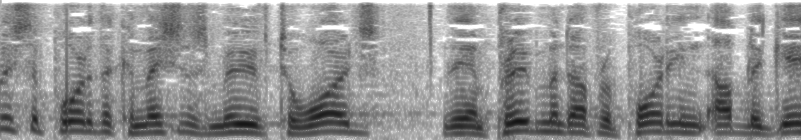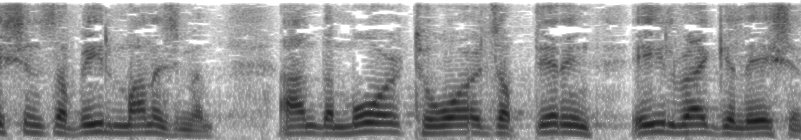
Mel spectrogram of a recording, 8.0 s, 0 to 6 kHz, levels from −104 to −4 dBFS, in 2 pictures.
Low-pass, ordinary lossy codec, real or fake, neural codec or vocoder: 5.4 kHz; none; real; none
